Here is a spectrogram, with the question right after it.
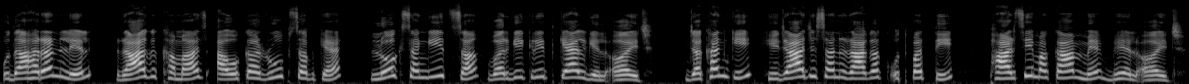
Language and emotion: Maithili, neutral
